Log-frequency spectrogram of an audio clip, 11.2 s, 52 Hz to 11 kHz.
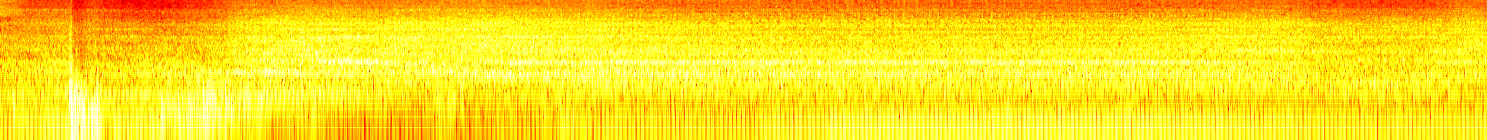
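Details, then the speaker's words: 2014 Passat TDI diesel at idle just after a new injector was fitted and coded: a loose, uneven clatter rides on the idle, which the owner attributes to the flywheel (suspected, not confirmed). "All right, wrap this up. You hear my [Applause] flywheel?"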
